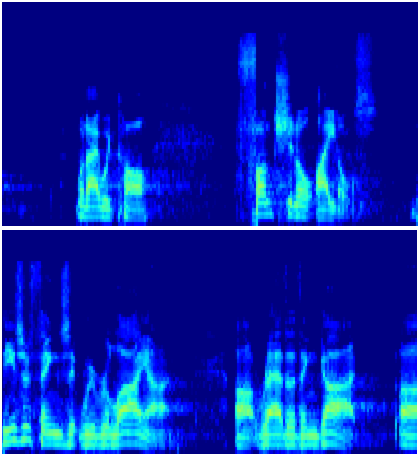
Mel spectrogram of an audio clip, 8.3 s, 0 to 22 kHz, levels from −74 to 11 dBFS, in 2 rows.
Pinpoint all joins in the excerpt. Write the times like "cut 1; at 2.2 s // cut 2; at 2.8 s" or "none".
none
